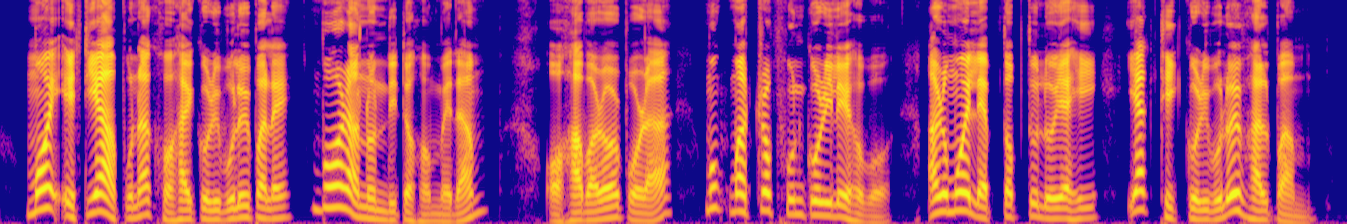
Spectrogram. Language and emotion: Assamese, happy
